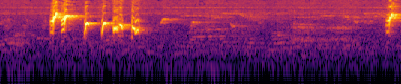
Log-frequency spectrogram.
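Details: In the morning, a stripe-throated bulbul gives a quick burst of six or seven bubbly, chattering notes, then softer whistled phrases and a final brief note.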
